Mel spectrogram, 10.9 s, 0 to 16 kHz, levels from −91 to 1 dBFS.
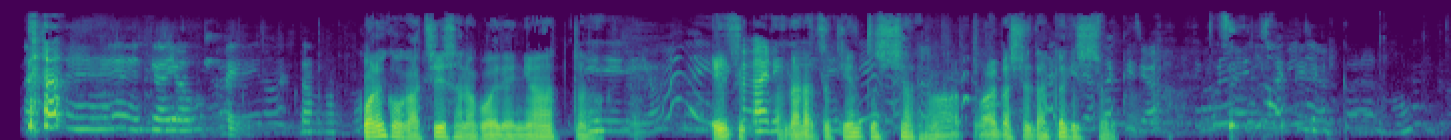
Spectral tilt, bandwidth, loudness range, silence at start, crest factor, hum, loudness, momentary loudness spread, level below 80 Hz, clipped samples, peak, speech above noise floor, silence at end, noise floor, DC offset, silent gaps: -6 dB/octave; 11 kHz; 6 LU; 0.2 s; 22 dB; none; -21 LUFS; 20 LU; -38 dBFS; under 0.1%; 0 dBFS; 27 dB; 0.3 s; -48 dBFS; under 0.1%; none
